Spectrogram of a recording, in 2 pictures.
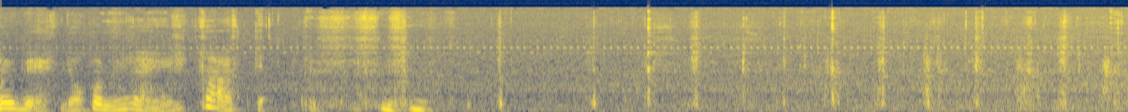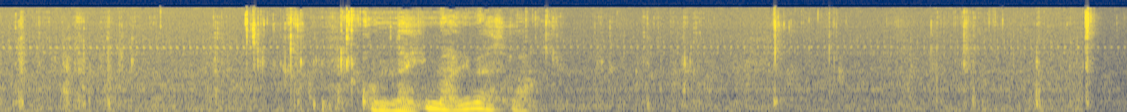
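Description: A woman chews food noisily close by.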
